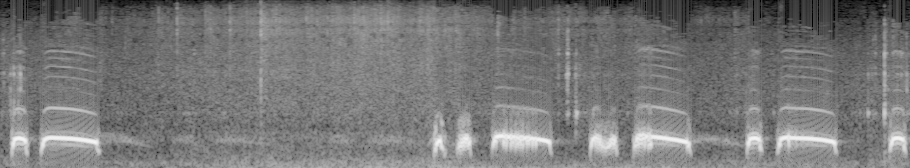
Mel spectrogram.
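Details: Spotted dove, a young bird being trained on its first trip into the forest, giving repeated soft hollow coos: short notes leading into longer level drawn-out coos, with a quiet gap early on and steady cooing phrases about once per second afterwards.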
